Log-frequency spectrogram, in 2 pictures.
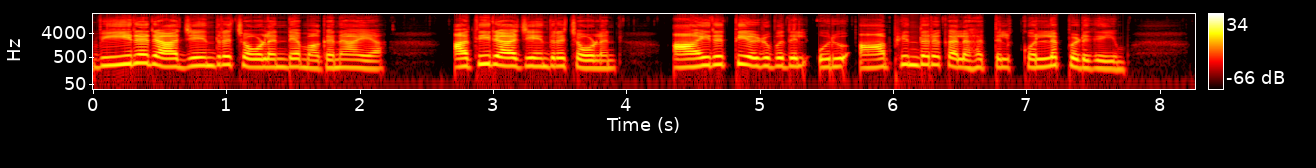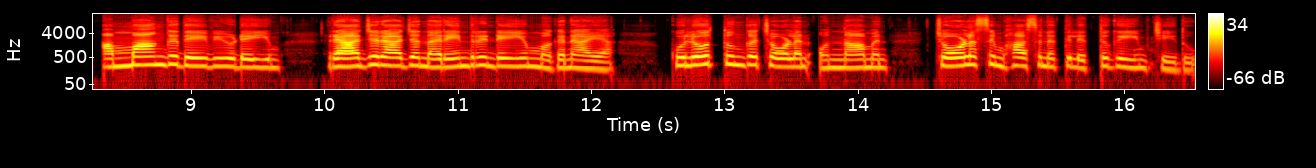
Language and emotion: Malayalam, neutral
